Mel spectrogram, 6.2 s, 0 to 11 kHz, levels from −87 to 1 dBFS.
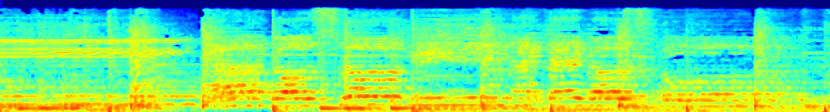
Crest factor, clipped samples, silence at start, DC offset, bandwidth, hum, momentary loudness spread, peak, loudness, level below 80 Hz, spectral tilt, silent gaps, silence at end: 16 dB; under 0.1%; 0 s; under 0.1%; 8.8 kHz; none; 5 LU; 0 dBFS; -17 LUFS; -30 dBFS; -5.5 dB/octave; none; 0 s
